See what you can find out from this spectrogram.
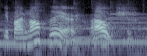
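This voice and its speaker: A woman's voice: medium pitch, lively intonation, slow, over loud music. Coy young swindler woman. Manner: coy, confiding, feigned hesitancy. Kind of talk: old-time radio drama acting. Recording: muffled old radio recording.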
